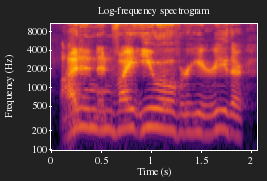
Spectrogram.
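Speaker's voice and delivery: loud, grumpy imitation; crotchety. Walt to uninvited neighbours, retold, crotchety. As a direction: grouse at them like a mock curmudgeon. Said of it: "like, he's so crotchety".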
